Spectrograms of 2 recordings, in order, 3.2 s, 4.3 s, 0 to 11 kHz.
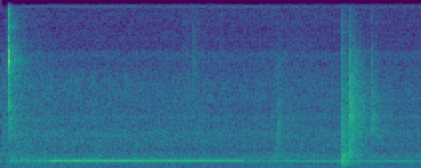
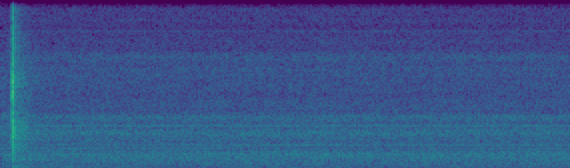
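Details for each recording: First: Fan motor on modified sine wave inverter power from a converted APC Smart UPS 1500, fan on low and on battery: it slows and makes a steady, fairly high horrible buzzing; the fan, not the inverter, makes it, as the motor wants a sine wave. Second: APC Smart UPS 1500 converted to a sine-wave inverter on battery at 120.7 V, 60 Hz, running an electric heater on fan setting: soft, even airy hiss with no hum or buzz, a quiet, normal fan.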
